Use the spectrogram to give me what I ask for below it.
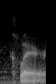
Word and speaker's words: Clare: calling me Claire, that's just unfair language semantics. I'm sorry. I'm sorry my name rhymes with where.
